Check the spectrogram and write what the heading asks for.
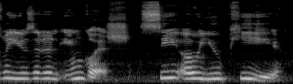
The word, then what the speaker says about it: coup: use it in English, C-O-U-P. How do we pronounce this word? P is not a careful letter, so we're going to say coup.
